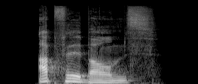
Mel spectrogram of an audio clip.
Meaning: genitive singular of Apfelbaum
- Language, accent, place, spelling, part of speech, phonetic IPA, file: German, Germany, Berlin, Apfelbaums, noun, [ˈap͡fl̩ˌbaʊ̯ms], De-Apfelbaums.ogg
